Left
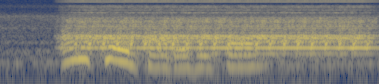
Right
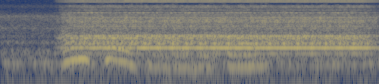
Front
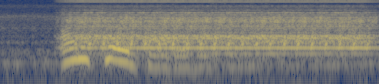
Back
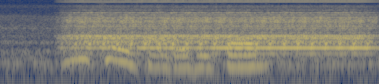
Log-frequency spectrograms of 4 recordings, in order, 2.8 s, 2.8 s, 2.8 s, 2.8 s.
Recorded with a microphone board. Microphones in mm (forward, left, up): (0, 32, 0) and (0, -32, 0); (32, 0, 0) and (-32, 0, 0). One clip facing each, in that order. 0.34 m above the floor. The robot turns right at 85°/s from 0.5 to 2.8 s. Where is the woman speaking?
30° left; by 2.0 s 160° left.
